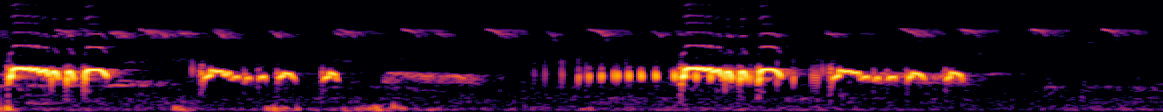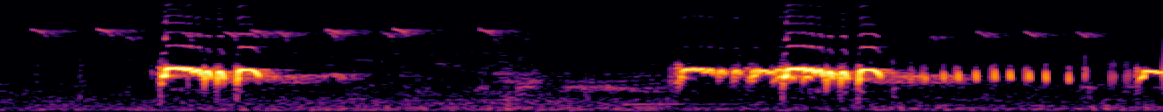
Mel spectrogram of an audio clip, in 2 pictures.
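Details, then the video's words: Zebra dove (perkutut) singing vigorously nonstop, a clear master song for daily training: stuttering, bubbling coo phrases given in bursts every few seconds. A higher-pitched bird repeats short chirps throughout the background. "SUARA PERKUTUT GACOR NONSTOP | MASTERAN PERKUTUT JERNIH UNTUK LATIHAN HARIAN"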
